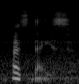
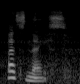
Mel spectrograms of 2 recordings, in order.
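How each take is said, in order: First: Breathy whispered echo; whispering. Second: Soft, low-key remark; quiet. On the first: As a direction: whisper it under your breath. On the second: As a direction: say it softly to yourself. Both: Real, not acted. Repeats remark, then whispers it.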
